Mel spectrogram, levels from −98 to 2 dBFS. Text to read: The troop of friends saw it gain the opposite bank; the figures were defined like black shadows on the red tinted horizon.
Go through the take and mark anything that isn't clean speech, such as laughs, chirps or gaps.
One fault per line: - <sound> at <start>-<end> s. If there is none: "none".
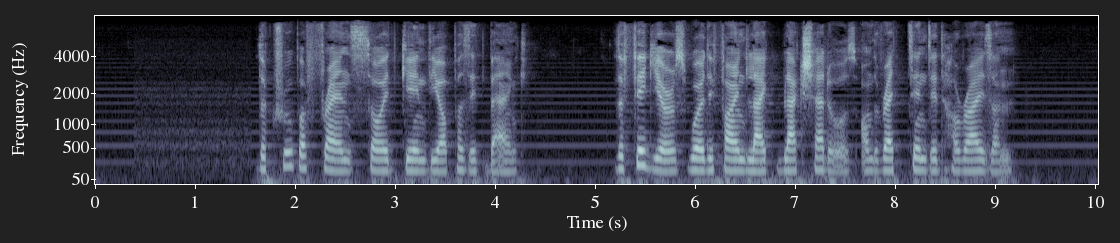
none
